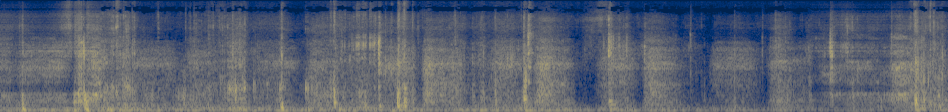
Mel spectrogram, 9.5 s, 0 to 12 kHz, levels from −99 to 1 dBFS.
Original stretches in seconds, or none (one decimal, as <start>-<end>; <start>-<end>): 1.0-8.1; 9.1-9.5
